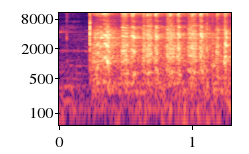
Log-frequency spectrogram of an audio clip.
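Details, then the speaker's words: Rusi Passion scooter that won't start: electric start whirs steadily, engine spins but never fires; no spark, traced to a dead supply wire from the ignition switch. "lima ayaw talaga sa try naman natin sa kick start susi natin isa dalwa tatlo apat so wala talaga"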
